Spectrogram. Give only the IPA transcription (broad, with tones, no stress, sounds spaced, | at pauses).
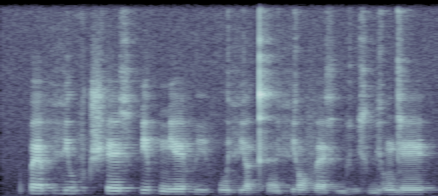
p ɛ˦ f vʲ u˦ f t͡ʃʰ e˦ x pʲ ɨ˦ p mʲ e˧ v i˨ f u˨ fʲ ɐ˨ kʰ ɛ̤˨ fʲ ɔ˦˨ v ɛ˨ x bʱ i̤˨ x bʲ ɔ̤˦ ŋ ɡ e˦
